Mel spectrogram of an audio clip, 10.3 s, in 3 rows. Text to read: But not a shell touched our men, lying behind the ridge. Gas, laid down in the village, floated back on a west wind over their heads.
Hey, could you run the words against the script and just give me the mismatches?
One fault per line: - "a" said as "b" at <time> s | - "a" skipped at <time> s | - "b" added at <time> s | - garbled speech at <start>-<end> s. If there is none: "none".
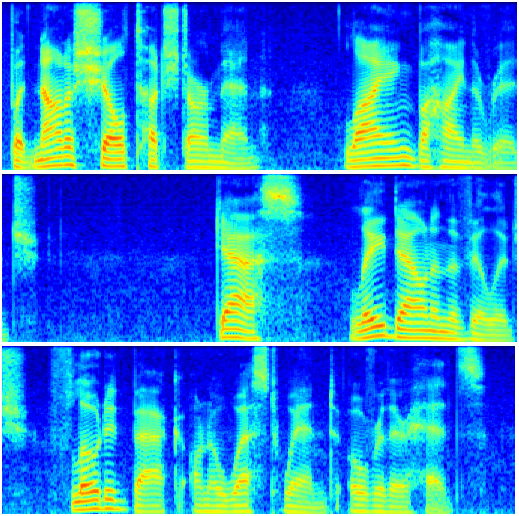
none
